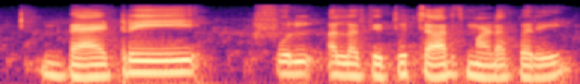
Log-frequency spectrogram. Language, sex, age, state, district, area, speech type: Kannada, male, 18-30, Karnataka, Bidar, urban, spontaneous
